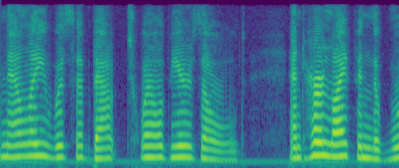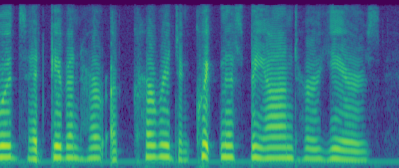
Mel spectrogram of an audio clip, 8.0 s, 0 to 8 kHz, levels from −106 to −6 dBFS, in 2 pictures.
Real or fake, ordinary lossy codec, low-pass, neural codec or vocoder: real; MP3, 64 kbps; 7.2 kHz; none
